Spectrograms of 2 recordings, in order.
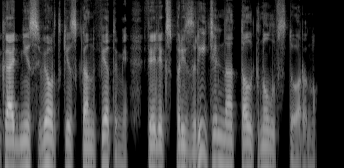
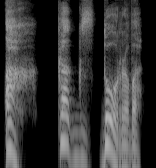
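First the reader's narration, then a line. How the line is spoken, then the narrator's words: Delighted exclamation, two voices. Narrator (Russian): Оба от восторга не могли удержаться, чтобы не воскликнуть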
